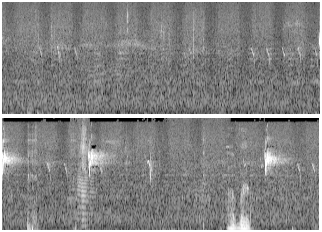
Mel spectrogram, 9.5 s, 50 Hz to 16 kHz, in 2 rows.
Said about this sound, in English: There's a wild crossbill here, a different one, or maybe the same one, much later. It's about 10 o'clock now.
